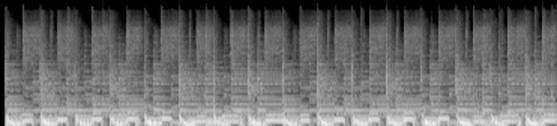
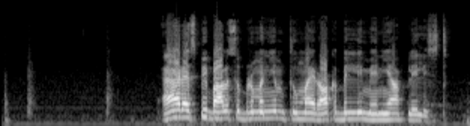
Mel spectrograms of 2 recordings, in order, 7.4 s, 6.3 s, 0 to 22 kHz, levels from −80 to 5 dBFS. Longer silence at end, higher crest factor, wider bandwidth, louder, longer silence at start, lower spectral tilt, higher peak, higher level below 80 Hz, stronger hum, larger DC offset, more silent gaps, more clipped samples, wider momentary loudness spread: second, 0 s vs 0.35 s; about the same, 10 dB vs 14 dB; first, 16 kHz vs 14 kHz; about the same, -13 LUFS vs -12 LUFS; second, 0.05 s vs 2.15 s; about the same, -6 dB/octave vs -5.5 dB/octave; about the same, 0 dBFS vs 0 dBFS; first, -14 dBFS vs -52 dBFS; neither; neither; neither; neither; second, 1 LU vs 12 LU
